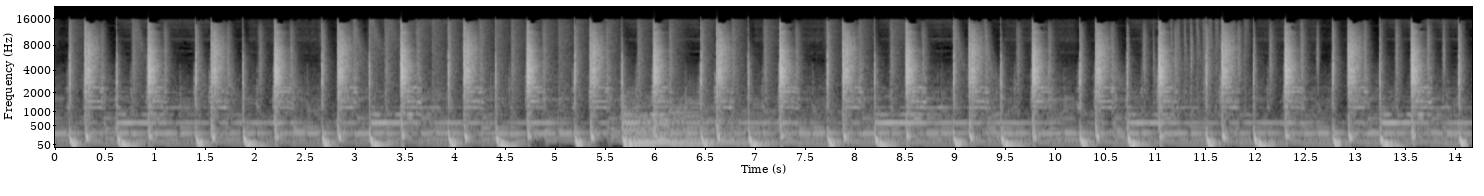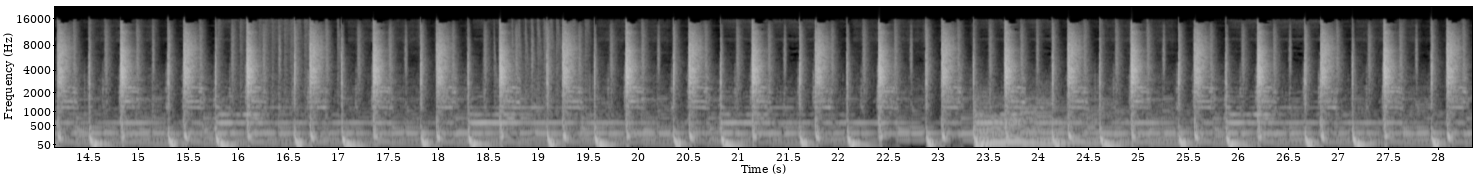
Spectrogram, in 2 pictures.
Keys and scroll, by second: 1.3 1, 3.4 4, 4.9 ctrl+z, 7.8 2, 8.7 Delete, 9.5 Delete, 10.3 Delete, 11.2 ], 13.4 Delete, 15.1 f, 18.8 4, 19.2 3.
